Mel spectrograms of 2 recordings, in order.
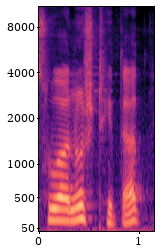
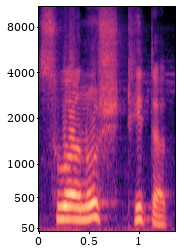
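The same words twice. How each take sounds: First: স্বনুষ্ঠিতাৎ joined up, "suwanushthitaat"; connected, falling স্বনুষ্ঠিতাৎ; said as one word. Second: Higher, slow স্বনুষ্ঠিতাৎ split as "suwanush... thitaat"; drawn-out স্বনুষ্ঠিতাৎ in pieces; broken into parts. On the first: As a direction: run স্বনুষ্ঠিতাৎ together without a break. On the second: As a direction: pause inside স্বনুষ্ঠিতাৎ before the "thitaat". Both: Shown as a demonstration. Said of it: "এটা একসাথে করবো".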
